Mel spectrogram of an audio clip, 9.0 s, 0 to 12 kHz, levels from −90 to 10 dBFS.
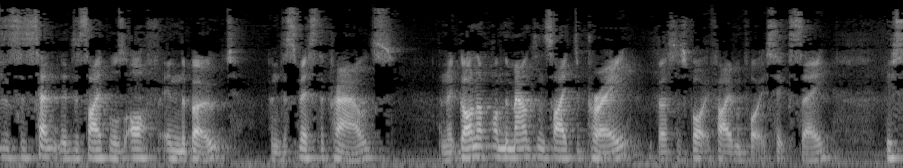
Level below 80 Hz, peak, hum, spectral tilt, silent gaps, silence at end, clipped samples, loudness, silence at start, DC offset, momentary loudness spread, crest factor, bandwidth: -50 dBFS; -2 dBFS; none; -4 dB/octave; none; 0 s; under 0.1%; -23 LUFS; 0 s; under 0.1%; 15 LU; 22 dB; 11 kHz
